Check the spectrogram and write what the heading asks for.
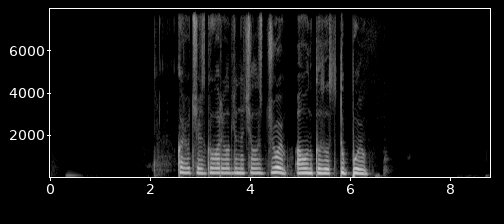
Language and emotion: Russian, angry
